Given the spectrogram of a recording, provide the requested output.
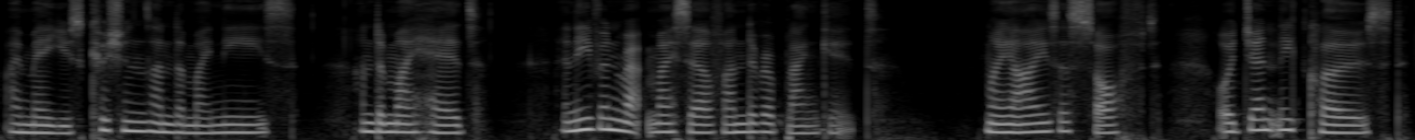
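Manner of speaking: measured Yoga Nidra voice with long pauses; guided meditation. Acted. Yoga teacher guiding listeners to let go of tension, guided meditation voice. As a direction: lead a relaxation unhurriedly, phrase by phrase. Pre-recorded Yoga Nidra practice led in first person.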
